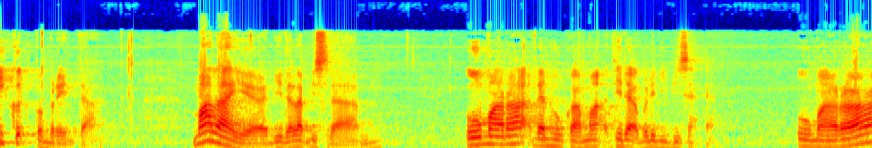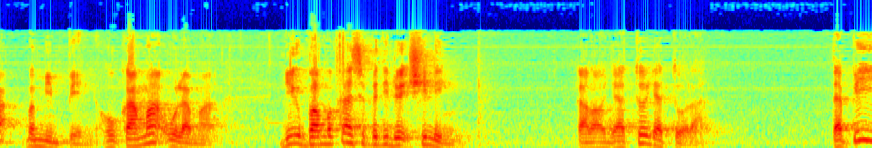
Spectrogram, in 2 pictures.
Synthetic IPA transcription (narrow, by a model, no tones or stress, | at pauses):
ikʊt̪̚pəməɾḭnt̪a̰h | mãlahjadidalamisla̰m | umãɾaʔdanɦukamaʔt̪idaʔ̚bolɛhdipisahka̰n | umãɾaʔpəmimpɪnhukamaʔulamã̰ʔ | diupamakansəpərt̪idoit̪̚ʃilɪŋ | kalawd͡ʒat̪ʊhd͡ʒat̪ʊhla̰h | t̪api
